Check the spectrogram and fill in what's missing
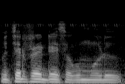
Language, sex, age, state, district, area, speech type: Telugu, male, 18-30, Andhra Pradesh, Bapatla, rural, spontaneous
